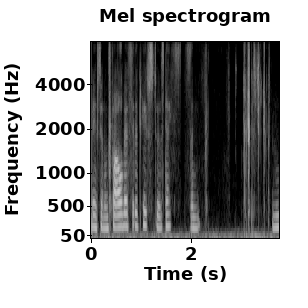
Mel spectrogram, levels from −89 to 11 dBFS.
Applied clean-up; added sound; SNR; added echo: neural diffusion model UNIVERSE++.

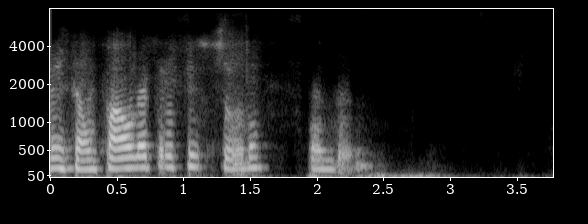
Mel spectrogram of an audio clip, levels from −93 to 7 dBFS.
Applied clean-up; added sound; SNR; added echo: neural mask model Resemble Enhance denoiser.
